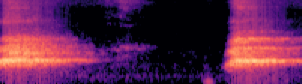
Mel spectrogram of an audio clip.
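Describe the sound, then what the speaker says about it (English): A dog barks loudly and close by, two sharp barks separated by a brief pause. "Excuse that. It's my sister's dog."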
